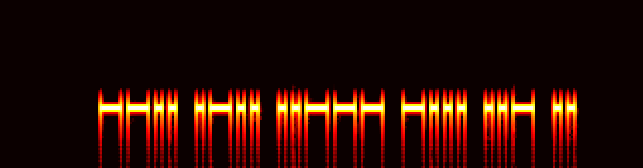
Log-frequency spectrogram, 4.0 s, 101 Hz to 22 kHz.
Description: Morse code, heard as a keyed tone, about 27 wpm, 700 Hz. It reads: ZL2BUI
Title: DXCC-100 Call Signs - 6 Characters - Repeated 2x - 28wpm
